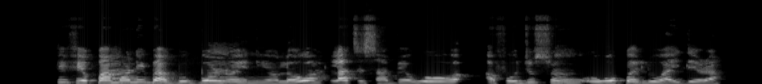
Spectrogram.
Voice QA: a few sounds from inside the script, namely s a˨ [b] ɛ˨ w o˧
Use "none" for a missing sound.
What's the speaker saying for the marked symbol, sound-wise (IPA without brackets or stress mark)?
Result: b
